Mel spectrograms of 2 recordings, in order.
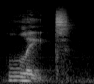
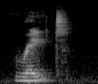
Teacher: in the L sound, the lips remain more neutral. In the R sound, they round somewhat. And sometimes, at the beginning of a word especially, they round a lot.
